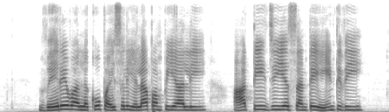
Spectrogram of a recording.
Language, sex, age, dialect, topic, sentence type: Telugu, female, 25-30, Telangana, banking, question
